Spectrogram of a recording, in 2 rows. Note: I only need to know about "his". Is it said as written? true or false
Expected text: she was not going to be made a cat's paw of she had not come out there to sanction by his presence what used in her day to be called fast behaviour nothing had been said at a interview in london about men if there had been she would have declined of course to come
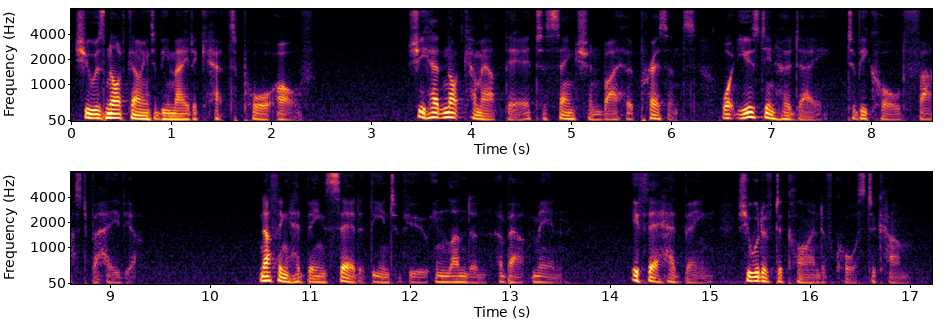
false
